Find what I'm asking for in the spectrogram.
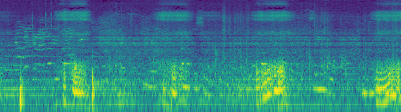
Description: cute baby snoring while sleeping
